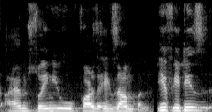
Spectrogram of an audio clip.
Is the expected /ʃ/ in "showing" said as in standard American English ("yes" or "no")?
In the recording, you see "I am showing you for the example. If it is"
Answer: no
